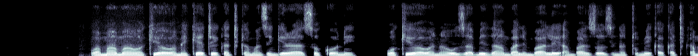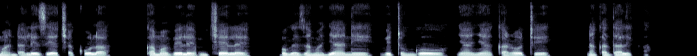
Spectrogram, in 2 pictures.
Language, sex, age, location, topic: Swahili, male, 25-35, Dar es Salaam, finance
